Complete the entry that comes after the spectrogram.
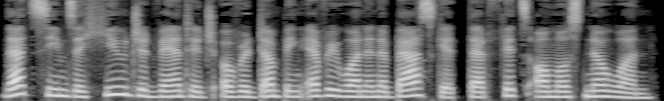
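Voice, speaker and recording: A woman's voice: lowish voice, normal speed, no echo, clean studio sound. A woman reading a passage aloud in the style of a scripted exam-practice model answer.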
